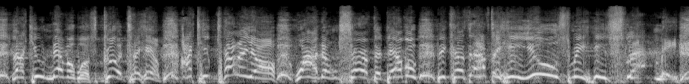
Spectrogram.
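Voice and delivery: a pastor driving the message home to the congregation; full-force preaching. Acted.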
